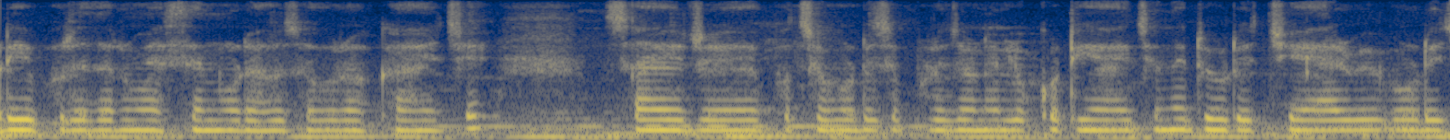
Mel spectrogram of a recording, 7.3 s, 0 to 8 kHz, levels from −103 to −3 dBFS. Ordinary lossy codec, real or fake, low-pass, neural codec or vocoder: none; real; none; none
